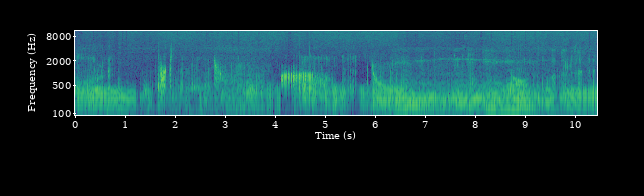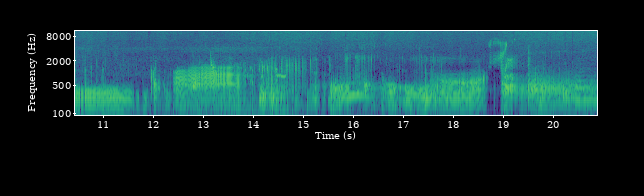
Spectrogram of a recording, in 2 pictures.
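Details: Loud, continuous gurgling and rumbling from the abdomen with shifting pitch: ordinary stomach growling (borborygmi).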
